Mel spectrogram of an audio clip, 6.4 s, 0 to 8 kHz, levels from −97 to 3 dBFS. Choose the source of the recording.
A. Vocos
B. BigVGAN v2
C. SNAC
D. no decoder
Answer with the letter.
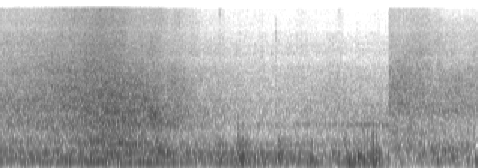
A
